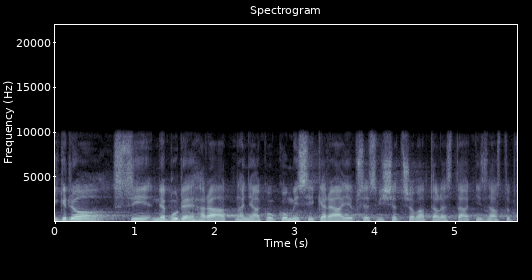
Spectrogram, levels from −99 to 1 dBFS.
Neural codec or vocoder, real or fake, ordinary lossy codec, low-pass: none; real; Opus, 64 kbps; 9.9 kHz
